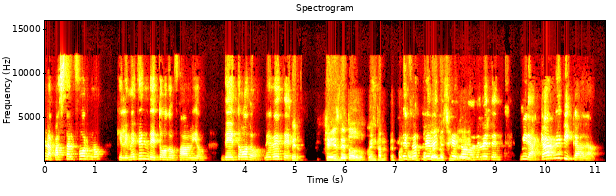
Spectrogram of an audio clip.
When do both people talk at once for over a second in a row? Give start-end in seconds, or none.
7.1-8.9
